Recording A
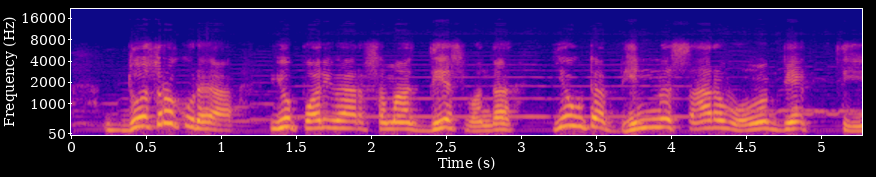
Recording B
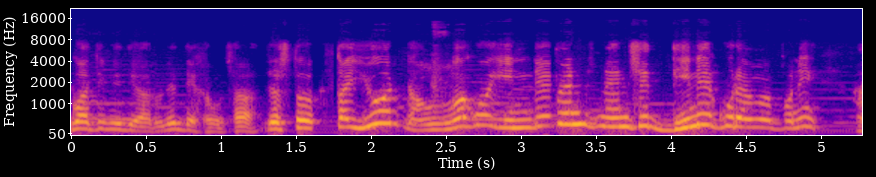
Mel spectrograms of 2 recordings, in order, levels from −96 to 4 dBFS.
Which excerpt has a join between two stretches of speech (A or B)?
B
